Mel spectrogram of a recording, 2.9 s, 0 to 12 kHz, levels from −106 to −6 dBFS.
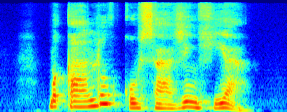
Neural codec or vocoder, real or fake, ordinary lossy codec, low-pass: autoencoder, 48 kHz, 32 numbers a frame, DAC-VAE, trained on Japanese speech; fake; AAC, 48 kbps; 10.8 kHz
